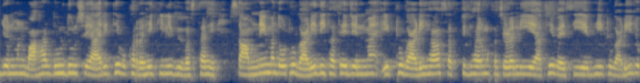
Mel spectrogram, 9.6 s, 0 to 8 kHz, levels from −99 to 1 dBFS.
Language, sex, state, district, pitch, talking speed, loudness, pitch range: Chhattisgarhi, female, Chhattisgarh, Bilaspur, 230 Hz, 250 wpm, -21 LUFS, 215-245 Hz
